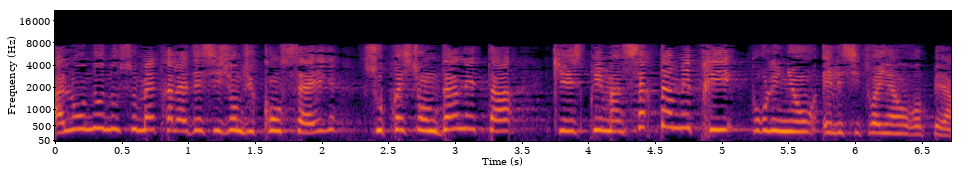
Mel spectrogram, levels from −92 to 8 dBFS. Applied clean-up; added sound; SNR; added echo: none; none; none; none.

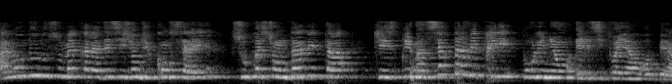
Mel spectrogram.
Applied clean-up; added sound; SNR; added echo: neural separator model SepFormer DNS4.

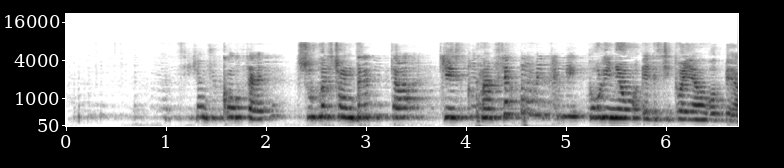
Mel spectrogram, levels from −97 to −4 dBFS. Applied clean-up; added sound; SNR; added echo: neural mask model DeepFilterNet 3.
